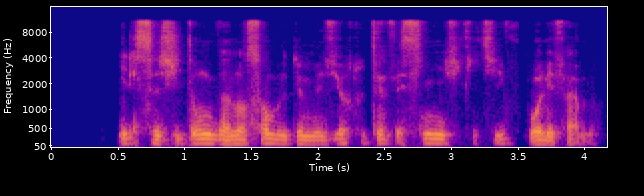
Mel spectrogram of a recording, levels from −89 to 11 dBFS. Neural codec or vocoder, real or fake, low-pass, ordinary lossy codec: codec, 24 kHz, 3 kbps, HILCodec; fake; 10.8 kHz; AAC, 64 kbps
